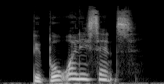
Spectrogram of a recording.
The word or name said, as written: beboerlicens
